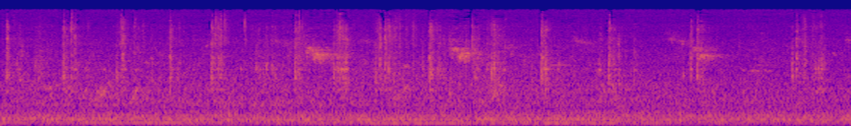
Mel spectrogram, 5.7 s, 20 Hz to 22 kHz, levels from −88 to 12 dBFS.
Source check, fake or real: fake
